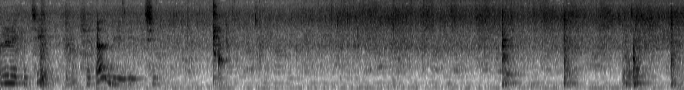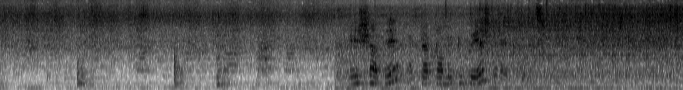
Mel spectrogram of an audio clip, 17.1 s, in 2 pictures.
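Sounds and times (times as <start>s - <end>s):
onions sizzling in oil: 0.0s - 17.0s
wooden spatula scraping a pan: 4.9s - 12.6s.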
